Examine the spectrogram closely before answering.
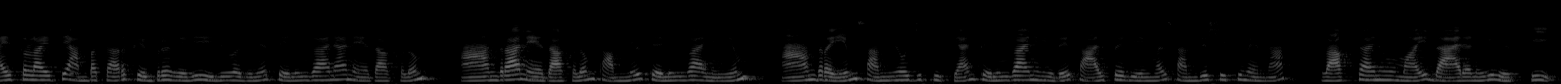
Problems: low volume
